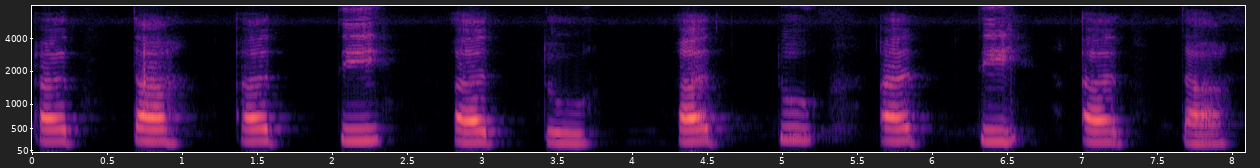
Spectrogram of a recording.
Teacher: سختی کے ساتھ ذرا رک کر ادا کرنا تشدید کو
